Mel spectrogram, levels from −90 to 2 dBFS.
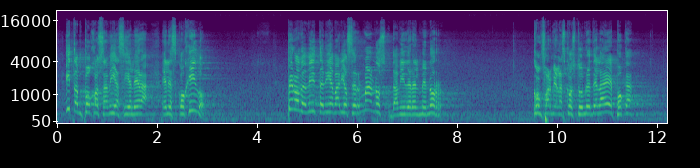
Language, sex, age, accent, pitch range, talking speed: Spanish, male, 50-69, Mexican, 230-290 Hz, 120 wpm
